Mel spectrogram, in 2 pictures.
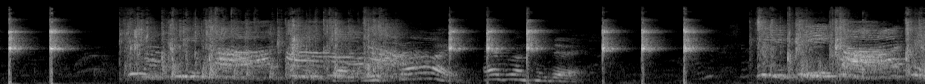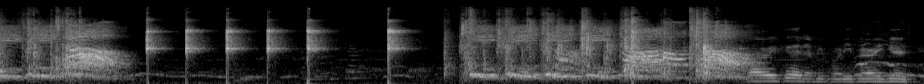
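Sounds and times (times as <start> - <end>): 
echoing clapping rhythms: 0.1 - 12.6, 13.2 - 16.8.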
